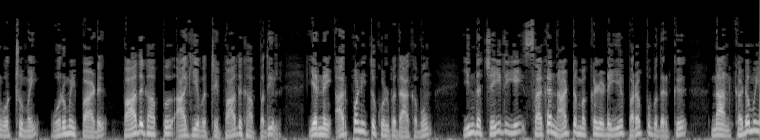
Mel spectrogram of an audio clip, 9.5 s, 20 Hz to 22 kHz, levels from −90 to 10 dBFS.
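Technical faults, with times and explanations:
Throughout, AAC compression: the speech sounds dull and smeared with a warbling edge and nothing above 14 kHz, likely from coarse AAC-LC quantisation at roughly 32 kbps.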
